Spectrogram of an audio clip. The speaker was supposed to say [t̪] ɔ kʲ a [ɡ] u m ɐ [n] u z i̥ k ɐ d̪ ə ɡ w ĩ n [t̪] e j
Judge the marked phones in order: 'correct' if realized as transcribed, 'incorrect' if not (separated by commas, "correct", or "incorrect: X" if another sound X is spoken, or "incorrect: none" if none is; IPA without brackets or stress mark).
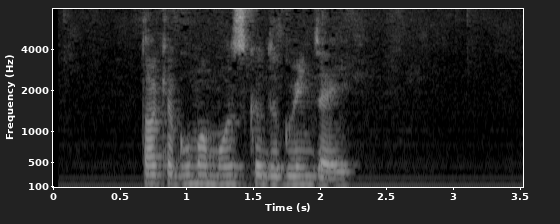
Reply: correct, correct, incorrect: m, incorrect: d̪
